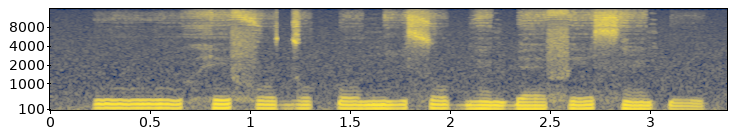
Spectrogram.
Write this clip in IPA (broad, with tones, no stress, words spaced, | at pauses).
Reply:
wu˨wu˨ he˧fo˨do˨ k͡po˨ni˨so˧ bɛ̃˨ɡ͡bɛ˨fe˨˦ sɛ̃˧k͡pu˨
